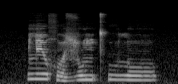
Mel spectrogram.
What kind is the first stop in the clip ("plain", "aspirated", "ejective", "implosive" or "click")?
aspirated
